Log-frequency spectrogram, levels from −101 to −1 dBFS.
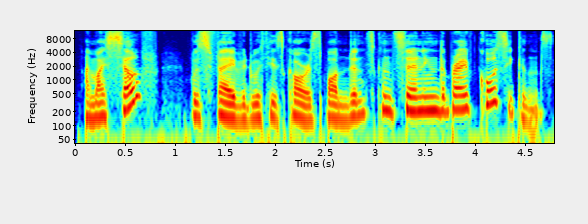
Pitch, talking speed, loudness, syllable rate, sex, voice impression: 185 Hz, 140 wpm, -17 LUFS, 5.4 syllables/s, female, feminine, very adult-like, slightly cool, intellectual, calm, slightly strict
